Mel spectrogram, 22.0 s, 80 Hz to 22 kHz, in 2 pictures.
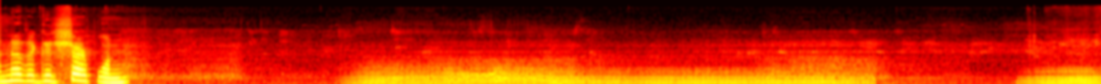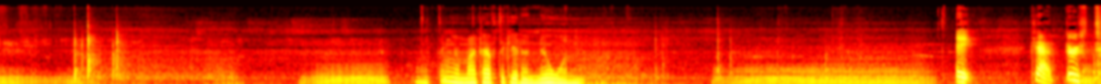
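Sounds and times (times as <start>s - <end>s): cat growling: 3.4s - 9.0s, 10.2s - 15.1s, 16.8s - 20.5s.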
